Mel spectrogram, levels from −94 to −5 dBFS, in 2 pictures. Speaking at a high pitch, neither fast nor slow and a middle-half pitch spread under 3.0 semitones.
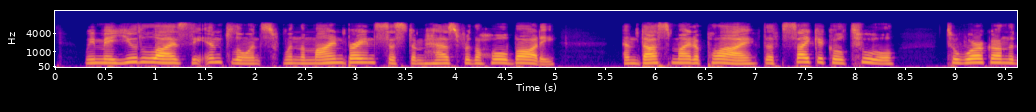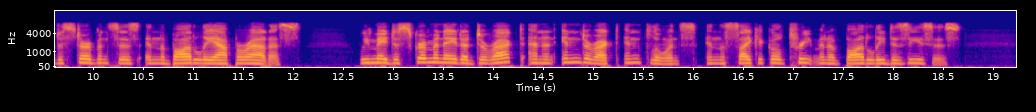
Yes: high, 195 Hz; average, 145 wpm; narrow, 2.5 semitones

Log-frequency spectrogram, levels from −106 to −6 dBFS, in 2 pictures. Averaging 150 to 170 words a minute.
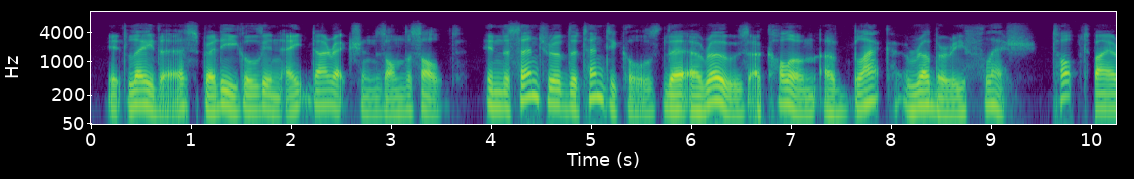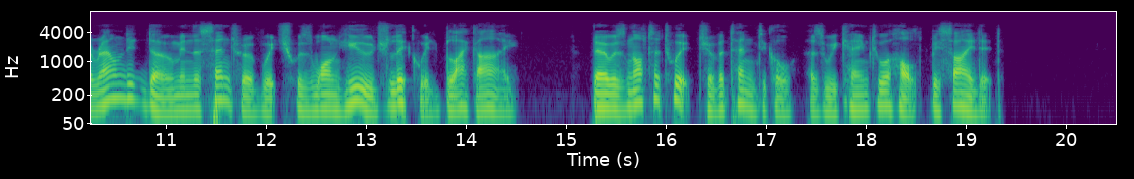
Yes: average, 165 wpm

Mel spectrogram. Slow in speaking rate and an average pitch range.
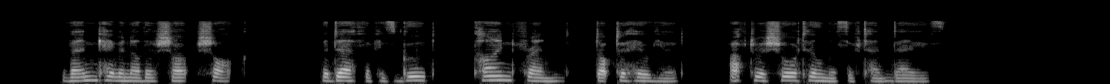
Yes: slow, 120 wpm; average, 3.1 semitones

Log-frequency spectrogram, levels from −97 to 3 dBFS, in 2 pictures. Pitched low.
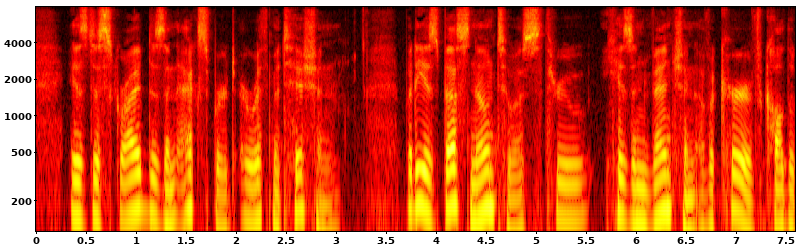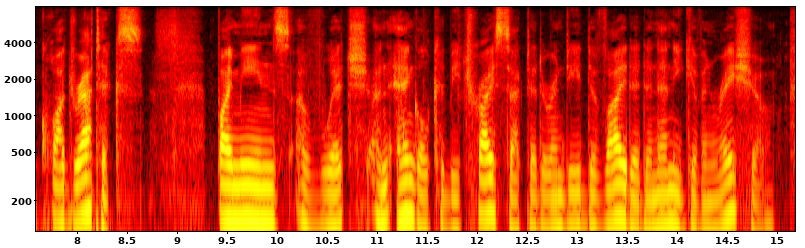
Yes: low, 125 Hz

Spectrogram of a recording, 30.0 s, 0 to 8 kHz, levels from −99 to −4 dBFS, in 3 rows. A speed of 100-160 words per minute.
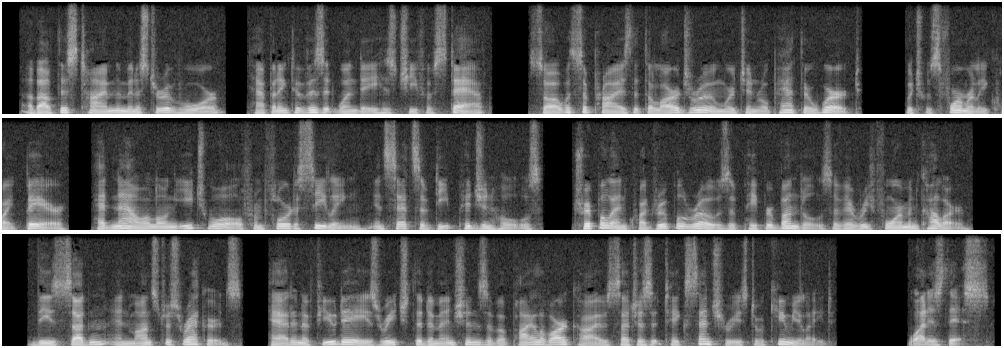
No: average, 175 wpm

